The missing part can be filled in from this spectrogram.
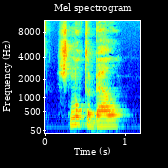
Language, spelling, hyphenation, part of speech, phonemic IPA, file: Dutch, snottebel, snot‧te‧bel, noun, /ˈsnɔ.təˌbɛl/, Nl-snottebel.ogg
- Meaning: snot, especially that is visible on someone's nose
